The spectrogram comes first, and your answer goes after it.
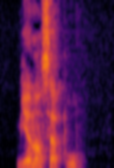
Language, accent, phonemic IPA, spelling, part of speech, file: French, France, /bjɛ̃ dɑ̃ sa po/, bien dans sa peau, adjective, LL-Q150 (fra)-bien dans sa peau.wav
- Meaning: comfortable in one's own skin, comfortable with who one is, feeling good about oneself, well-adjusted, together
